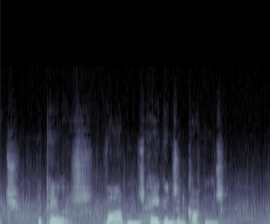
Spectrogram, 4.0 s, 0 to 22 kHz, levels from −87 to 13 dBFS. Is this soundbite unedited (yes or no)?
yes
